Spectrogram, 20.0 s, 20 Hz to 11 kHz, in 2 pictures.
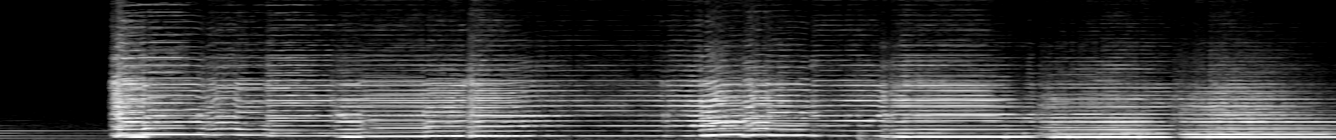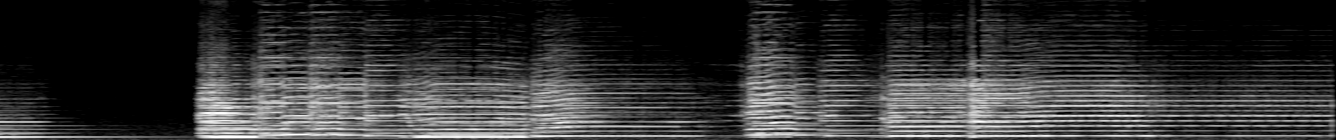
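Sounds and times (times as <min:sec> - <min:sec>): solo fiddle playing: 0:00.8 - 0:10.9, 0:11.5 - 0:20.0.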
